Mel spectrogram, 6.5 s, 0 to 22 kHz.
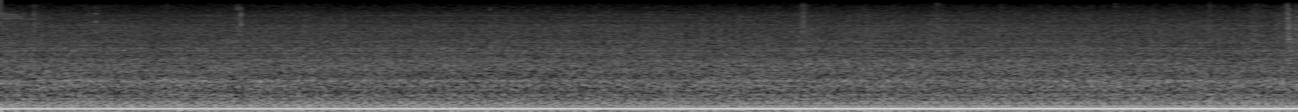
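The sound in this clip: A car engine holds steady at 2,000 rpm with the windows up, making a constant low droning hum that stays level in pitch and loudness throughout, with no voices.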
